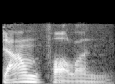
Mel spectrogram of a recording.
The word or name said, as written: downfallen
